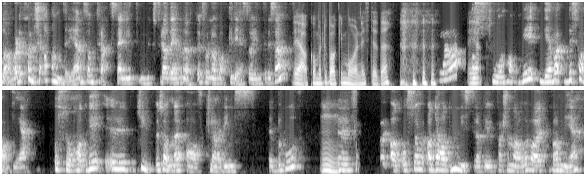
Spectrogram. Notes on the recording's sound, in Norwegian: Når alle er på hvert sitt hjemmekontor. Beklager litt dårlig lyd.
